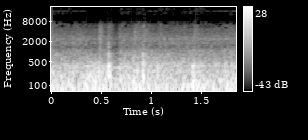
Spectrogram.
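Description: The Janshatabdi Express, train number 12080 between Hubballi and Bengaluru, rolls along the rails, heard from inside as a steady low rumble with faint rhythmic clicks.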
